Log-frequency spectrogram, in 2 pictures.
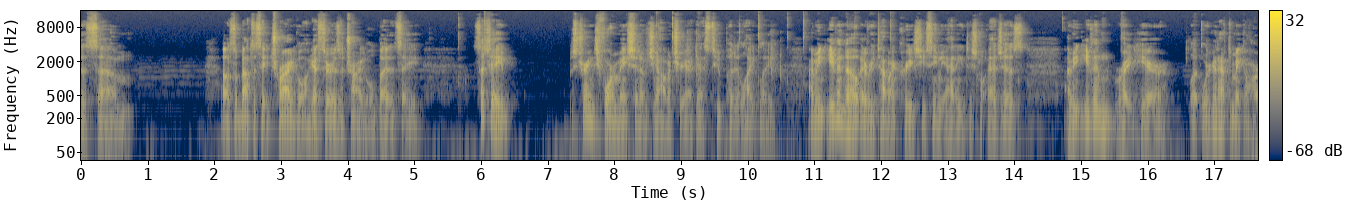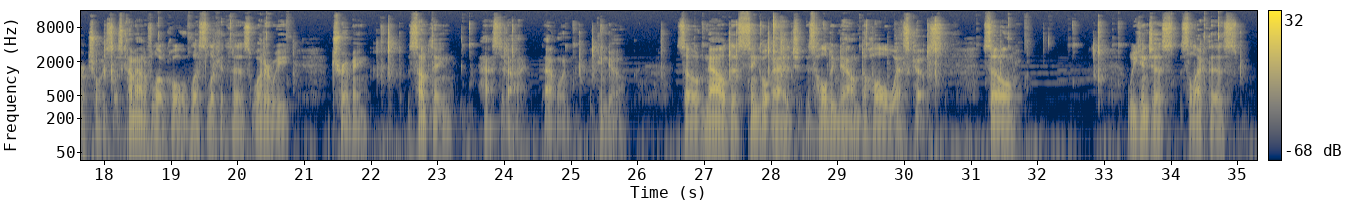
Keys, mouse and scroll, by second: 5.6 middle click, 8.0 scroll down 2, 8.6 shift+middle click, 9.4 middle click, 10.2 scroll up 1, 10.5 middle click, 10.9-11.3 scroll up 1, 11.3 scroll down 1, 11.6 middle click, 12.4 scroll up 1, 13.0-14.9 scroll down 1, 15.2 shift+scroll down 1, 15.3 shift+middle click, 15.6-16.6 scroll up 2, 16.6 click, 17.0 scroll down 1, 18.8 middle click, 19.3-20.0 scroll up 4, 19.6 shift+middle click, 20.4 middle click, 22.0 g, 22.2 g, 23.3 click, 23.9 ctrl+x, 24.9 click, 25.3 ctrl+x, 26.8 click, 27.3 1, 27.7 click, 27.9 g, 28.1 g, 28.6 click, 30.3 m, 31.0 click, 31.5 shift+middle click, 32.4 click, 32.8 2, 33.1 click, 33.9 click, 34.1 scroll down 2, 34.4 middle click, 34.8-35.1 scroll up 2.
